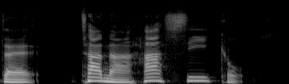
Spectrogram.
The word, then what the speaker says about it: Ta-Nehisi Coates: His name's pronounced Ta-Nehisi Coates, and it's this gentleman here.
